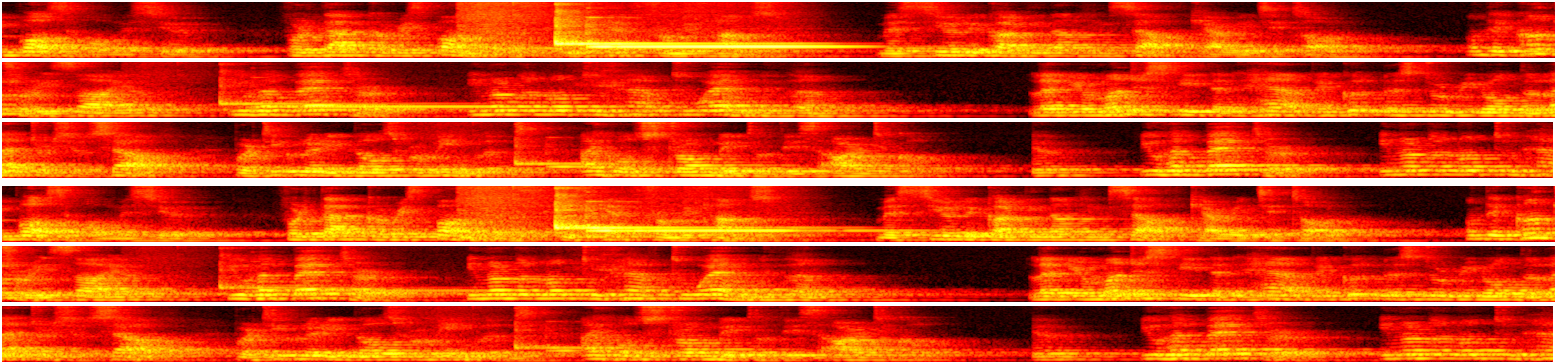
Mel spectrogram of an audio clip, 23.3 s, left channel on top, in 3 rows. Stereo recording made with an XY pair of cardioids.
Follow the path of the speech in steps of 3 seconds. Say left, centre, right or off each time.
right, right, right, right, centre, left, left, left.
